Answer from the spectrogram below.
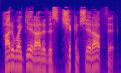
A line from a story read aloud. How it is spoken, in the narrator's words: Cleo Ronson asked with a bitter laugh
